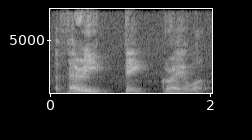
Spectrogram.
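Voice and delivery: ordinary delivery, nothing marked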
